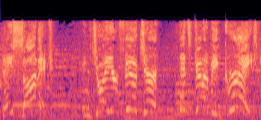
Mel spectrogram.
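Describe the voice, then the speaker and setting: An actor voicing a cocky, upbeat teenage hedgehog hero in a video game cutscene, brash and breezy. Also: male voice, extremely high pitch, lively intonation, a little slow, loud music behind the voice. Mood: friendly, upbeat.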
